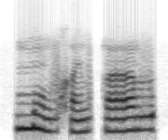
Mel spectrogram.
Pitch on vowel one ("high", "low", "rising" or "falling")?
falling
